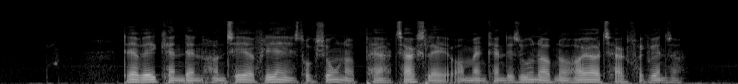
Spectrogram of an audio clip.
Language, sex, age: Danish, male, 45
